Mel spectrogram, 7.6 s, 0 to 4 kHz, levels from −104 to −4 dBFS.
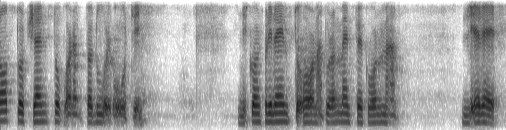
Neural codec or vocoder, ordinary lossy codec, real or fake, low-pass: autoencoder, 22.05 kHz, a latent of 192 numbers a frame, VITS, trained on one speaker; Opus, 32 kbps; fake; 3.6 kHz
